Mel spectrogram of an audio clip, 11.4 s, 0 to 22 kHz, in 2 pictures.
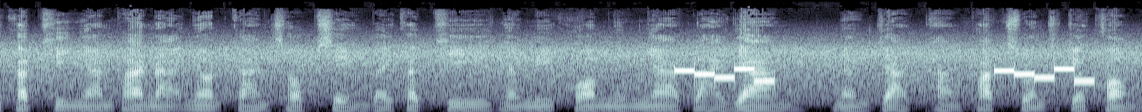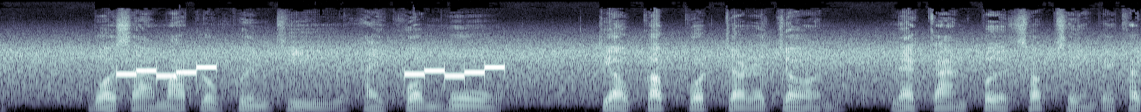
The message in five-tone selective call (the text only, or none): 75381 75381 57469 57469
